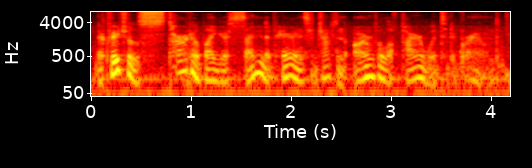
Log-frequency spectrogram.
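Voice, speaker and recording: A man's voice: mid-range voice, sing-song, fast talker, a little hiss or hum. A man narrating a tabletop role-playing game as game master, telling the story in the second person.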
